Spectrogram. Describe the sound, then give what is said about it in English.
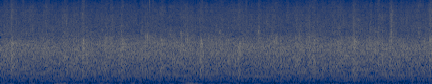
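Applause greets a pianist returning to the stage after a song performance at a concert, a warm, continuous wash of clapping, fairly faint and even in level from start to finish. “thanking the pianist as he comes. And you can hear that reception. Very warm.”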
